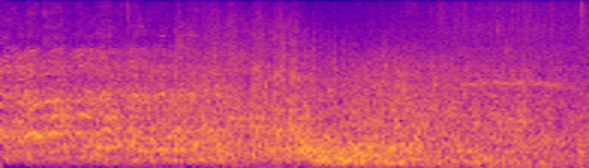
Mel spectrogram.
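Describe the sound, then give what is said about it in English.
Heavy rain pours down in a dense, steady hiss, with a deep rumble of thunder swelling through it around the middle. It stays loud throughout, with no voices. “Rain lashed at us like an angry sadist in a lash factory.”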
